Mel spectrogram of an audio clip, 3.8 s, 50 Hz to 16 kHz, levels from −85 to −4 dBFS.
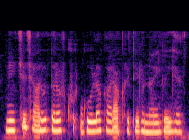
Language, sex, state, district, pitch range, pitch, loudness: Hindi, female, Bihar, Araria, 195-230 Hz, 220 Hz, -14 LUFS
